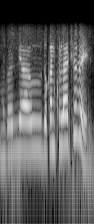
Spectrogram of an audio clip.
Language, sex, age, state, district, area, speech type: Odia, male, 18-30, Odisha, Bhadrak, rural, conversation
